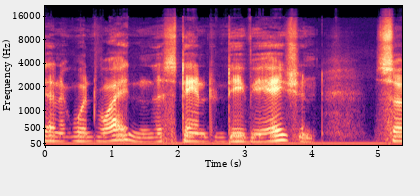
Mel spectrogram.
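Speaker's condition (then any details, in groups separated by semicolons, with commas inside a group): ALS; abnormally slow voice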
